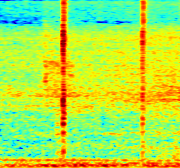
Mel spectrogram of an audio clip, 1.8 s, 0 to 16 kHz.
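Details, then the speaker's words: 2012 Fiat 500 Lounge that had a misfire, after fitting four new spark plugs, no fault codes: steady, even low hum at idle with no stumbles or missed beats; no longer hunting, idling normally. "It's definitely not hunting on there, which it was slightly."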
